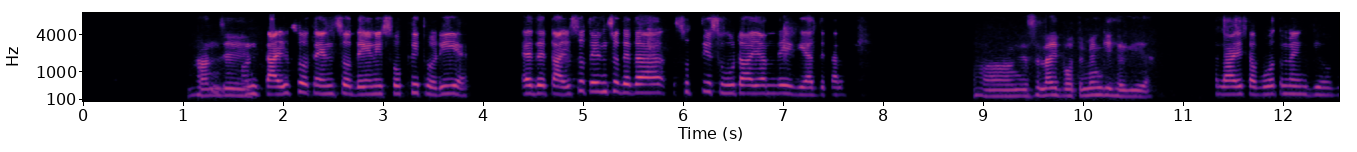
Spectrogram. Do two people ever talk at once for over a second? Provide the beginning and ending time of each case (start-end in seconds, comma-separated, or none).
none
